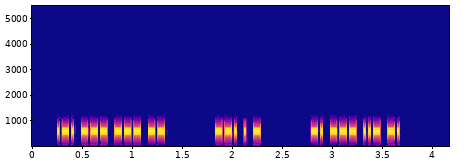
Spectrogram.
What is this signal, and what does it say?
Morse code, heard as a keyed tone, about 50 wpm, 600 Hz. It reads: ROOM GET NOUN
